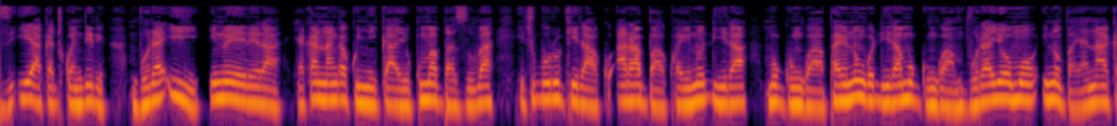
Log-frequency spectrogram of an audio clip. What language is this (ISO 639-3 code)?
sna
